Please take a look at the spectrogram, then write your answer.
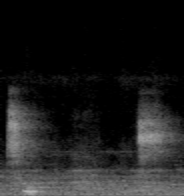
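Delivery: breathy whisper of talks; "Talks" whispered to herself; whispered word. Real, not acted. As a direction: whisper "Talks" while counting syllables. Child sounds out word, whispered.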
